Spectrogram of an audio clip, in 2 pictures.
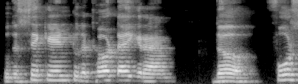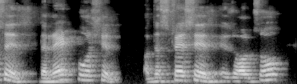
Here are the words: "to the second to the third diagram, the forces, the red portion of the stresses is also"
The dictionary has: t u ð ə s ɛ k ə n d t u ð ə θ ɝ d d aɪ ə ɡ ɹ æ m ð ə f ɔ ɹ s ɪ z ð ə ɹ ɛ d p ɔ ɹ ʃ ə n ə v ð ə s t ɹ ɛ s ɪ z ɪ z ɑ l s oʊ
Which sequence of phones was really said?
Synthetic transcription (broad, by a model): t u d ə s ɛ k ə n d t u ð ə t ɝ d d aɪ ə ɡ ɹ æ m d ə f ɔ ɹ s ɪ z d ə ɹ ɛ d p ɔ ɹ ʃ ə n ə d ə s t ɹ ɛ s ɪ z ɪ z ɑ l s oʊ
